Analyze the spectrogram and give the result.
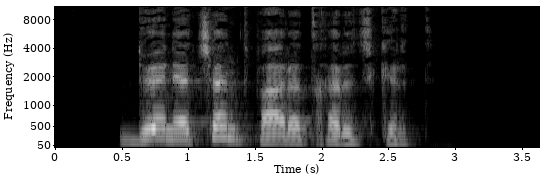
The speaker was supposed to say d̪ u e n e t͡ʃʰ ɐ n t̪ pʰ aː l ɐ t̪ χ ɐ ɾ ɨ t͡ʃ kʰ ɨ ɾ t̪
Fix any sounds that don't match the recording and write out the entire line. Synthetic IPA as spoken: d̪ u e n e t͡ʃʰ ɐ n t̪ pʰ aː ɾ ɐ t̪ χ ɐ ɾ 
